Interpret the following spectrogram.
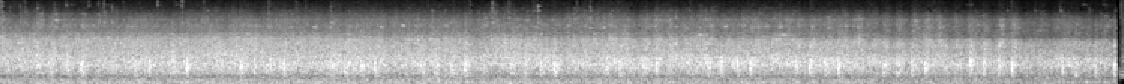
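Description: Container freight train's wagons rolling past on the rails, a steady rumble with wheels clicking over the rail joints.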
